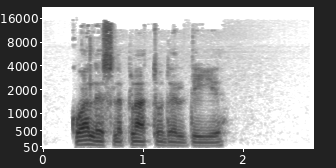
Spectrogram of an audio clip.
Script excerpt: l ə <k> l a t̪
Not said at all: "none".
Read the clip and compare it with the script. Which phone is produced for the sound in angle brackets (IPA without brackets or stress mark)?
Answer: p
